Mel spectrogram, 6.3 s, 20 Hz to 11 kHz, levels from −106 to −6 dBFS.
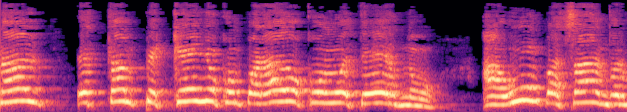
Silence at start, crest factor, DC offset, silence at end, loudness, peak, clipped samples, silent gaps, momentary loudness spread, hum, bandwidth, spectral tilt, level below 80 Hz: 0 s; 10 dB; under 0.1%; 0 s; -13 LUFS; -4 dBFS; under 0.1%; none; 6 LU; none; 10 kHz; -5 dB/octave; -68 dBFS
